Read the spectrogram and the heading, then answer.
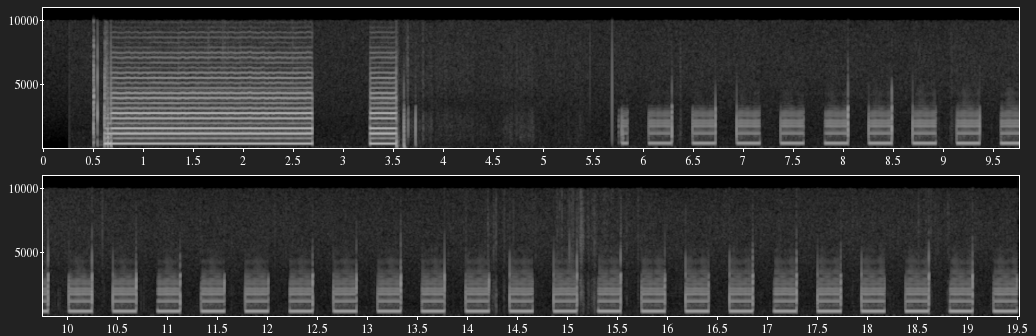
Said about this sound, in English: This time I'm dialing a bad digit into the trunk, and you'll notice the reorder once again demonstrates an all-relay system having weird timing on its tones.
